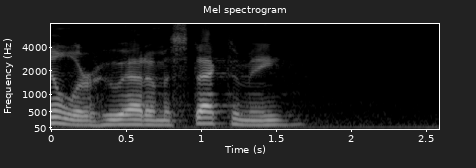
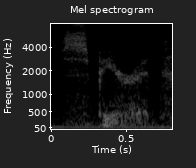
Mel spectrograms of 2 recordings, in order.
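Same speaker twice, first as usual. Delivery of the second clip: whisper; 17 dB quieter than usual. Acted. End of scripture reading.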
